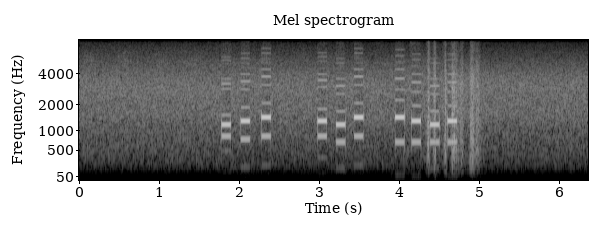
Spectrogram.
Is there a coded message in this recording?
Yes: DTMF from 1.8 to 4.7 s, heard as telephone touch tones, dialled by hand, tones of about 120 ms, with the noise of a residential street. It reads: 759 819 3212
